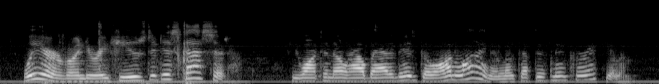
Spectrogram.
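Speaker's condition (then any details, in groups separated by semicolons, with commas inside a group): No condition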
